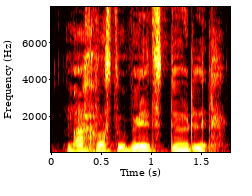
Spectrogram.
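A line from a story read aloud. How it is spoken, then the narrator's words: Plain. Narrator (German): sagte der Josef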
